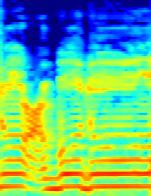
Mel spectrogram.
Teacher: عین ساکن ہے، قلقلہ نہیں کرنا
